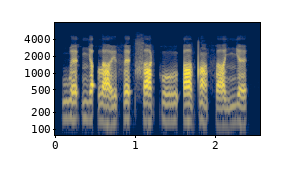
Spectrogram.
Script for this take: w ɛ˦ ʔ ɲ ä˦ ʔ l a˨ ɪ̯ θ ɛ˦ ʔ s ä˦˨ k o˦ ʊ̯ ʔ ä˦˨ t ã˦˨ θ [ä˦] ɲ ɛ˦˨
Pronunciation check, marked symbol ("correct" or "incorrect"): incorrect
